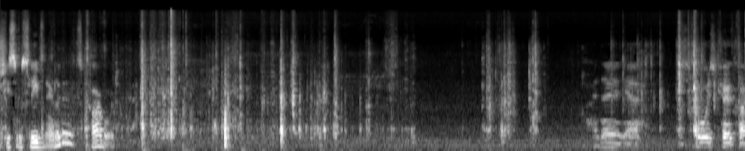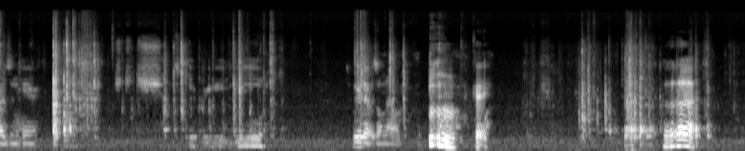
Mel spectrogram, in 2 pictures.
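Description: Plastic packaging crinkles and clicks as hands handle it.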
